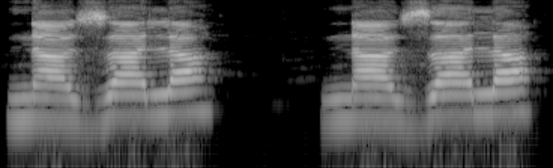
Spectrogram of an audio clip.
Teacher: دوبارہ کرتی ہوں، نون زبرنا، زا زبر زا، نازا، لام زبرلا، نازالا نازالا۔ دیکھیں زا جو ہوتا ہے یہ حروف صفیریہ میں سے ہوتا ہے اور اس کی سیٹی ہوتی ہے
